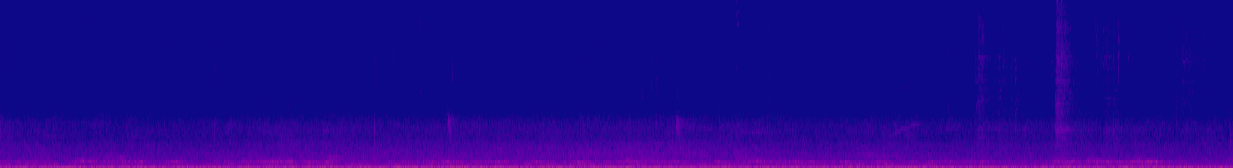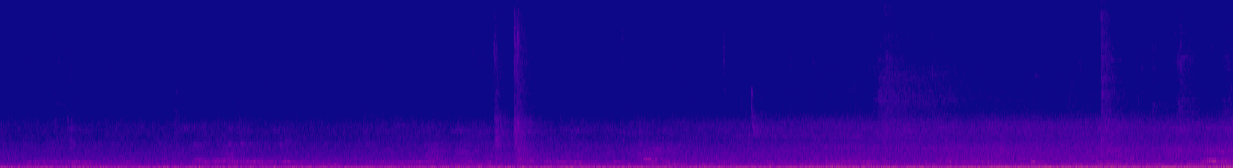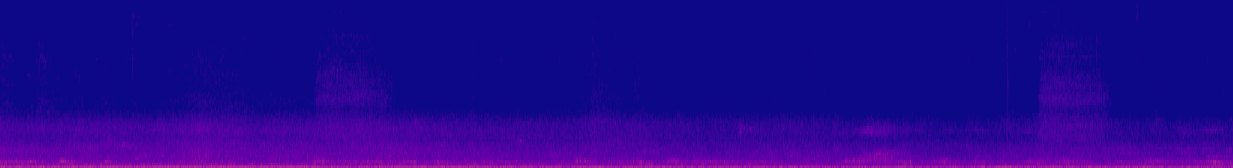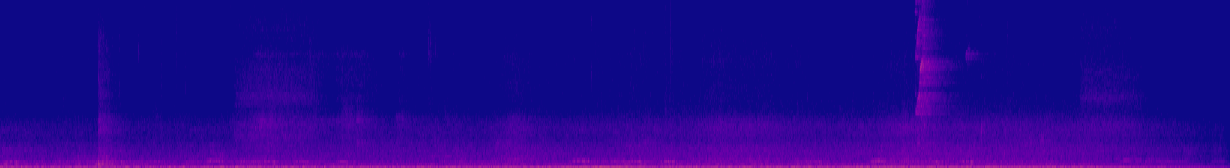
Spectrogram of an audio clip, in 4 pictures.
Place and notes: Park after the rain, Traffic Sound, Birds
